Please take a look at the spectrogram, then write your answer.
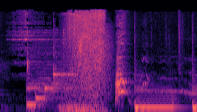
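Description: A dog barks loudly in a quick series of sharp, uneven barks and yips, ending in a longer drawn-out bark, with no talking over it.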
